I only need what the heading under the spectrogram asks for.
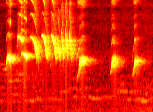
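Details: White-rumped shama, Medan type, singing a combination song used to tutor young birds: clear whistled slurred notes, then a rapid rattling trill of descending sweeps, followed by three separate falling whistles spaced apart.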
